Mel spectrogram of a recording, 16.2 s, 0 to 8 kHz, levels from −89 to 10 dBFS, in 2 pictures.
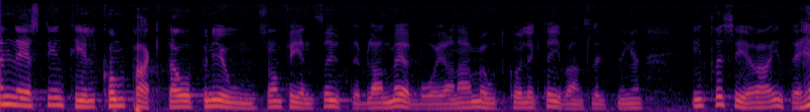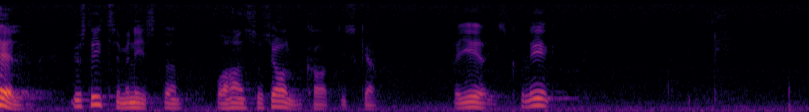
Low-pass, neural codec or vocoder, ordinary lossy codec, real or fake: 7.2 kHz; none; none; real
